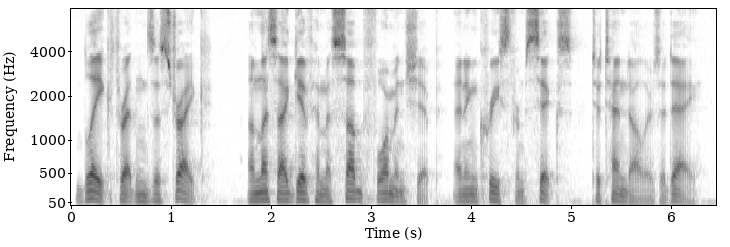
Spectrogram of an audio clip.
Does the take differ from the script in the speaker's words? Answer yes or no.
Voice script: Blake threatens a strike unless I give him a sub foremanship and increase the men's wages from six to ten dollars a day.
yes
